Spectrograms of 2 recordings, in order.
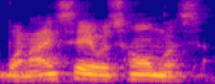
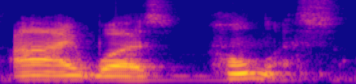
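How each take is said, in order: First: Said in the usual way. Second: "I was homeless" said slowly, each word weighted; slow emphatic repeat. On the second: Real, not acted. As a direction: lean hard on "I was homeless", drawn out.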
